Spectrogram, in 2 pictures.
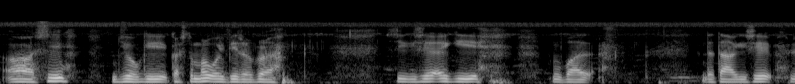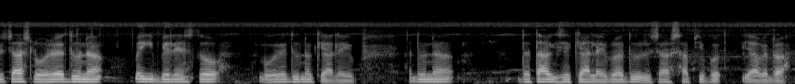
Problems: background sounds at intervals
